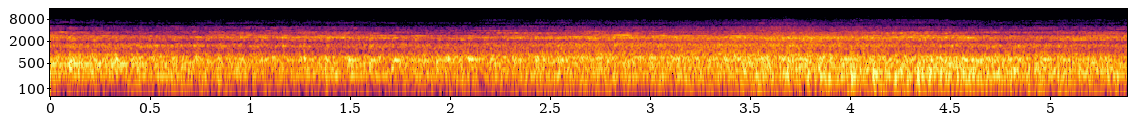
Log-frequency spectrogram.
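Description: Steady noise of a freight train's autorack cars rolling past at speed, steel wheels running on the rails.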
